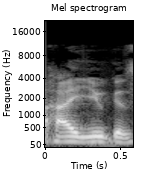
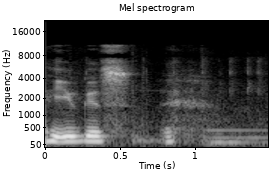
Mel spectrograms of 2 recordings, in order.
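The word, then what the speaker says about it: Hyugas: That boy said the hayugas instead of the hugas.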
